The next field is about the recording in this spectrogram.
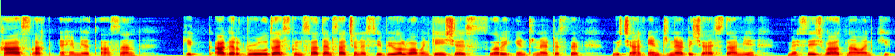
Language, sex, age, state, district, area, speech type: Kashmiri, female, 45-60, Jammu and Kashmir, Anantnag, rural, spontaneous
